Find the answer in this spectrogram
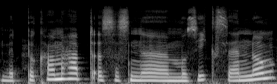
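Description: Fairly slow female speech at a medium pitch, with ordinary pitch variation. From Vogtland, Saxony, Germany. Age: 20s. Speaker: radio host and music teacher. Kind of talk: casual music radio chat. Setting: radio studio.

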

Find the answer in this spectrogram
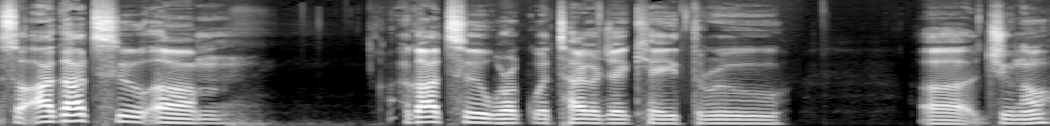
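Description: Recorded dry and close with no echo, a man with an American accent speaks at medium pitch and a very slow pace, with ordinary pitch variation, big swings in loudness and long, frequent pauses. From Los Angeles, US West Coast. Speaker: recording engineer. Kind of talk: interview. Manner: casual.

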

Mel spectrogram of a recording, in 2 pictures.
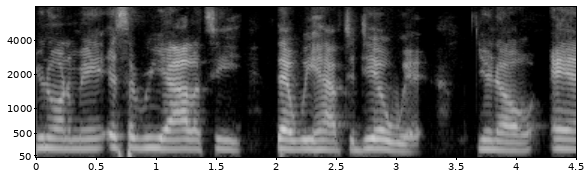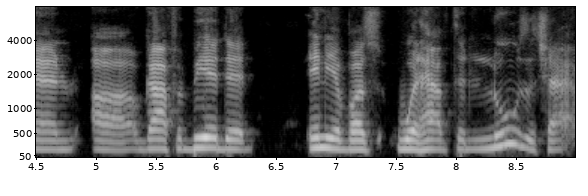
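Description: The speaker talks in an American accent at a fairly slow pace with monotone, flat intonation. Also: man, high pitch for a man. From Chicago. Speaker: podcast host. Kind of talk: casual interview chat.

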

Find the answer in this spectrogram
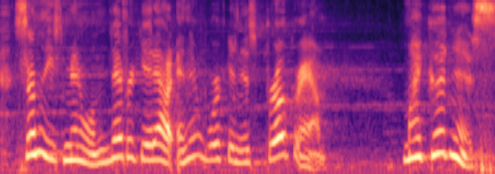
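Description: Her voice high in pitch, a woman talks at a moderate pace with lively intonation. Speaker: recovery speaker. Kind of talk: testimony. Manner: animated.

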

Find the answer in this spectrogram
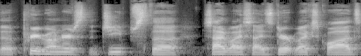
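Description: Moderately paced, a man talks at a medium pitch. He has an ordinary speaking voice. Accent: American. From Michigan, Silver Lake dunes area. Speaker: golf course family member and dune video creator. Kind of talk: casual chat.

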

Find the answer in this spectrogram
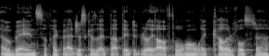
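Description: The speaker is a man with an American accent. His pitch sits fairly low. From US Midwest, northern Indiana. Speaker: graphic designer and clothing brand founder. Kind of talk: casual chat.

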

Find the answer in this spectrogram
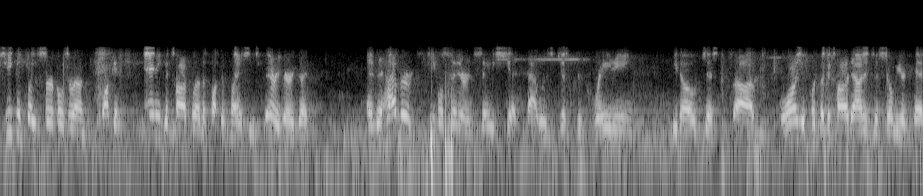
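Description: Over noticeable background noise, a man with a fairly high pitch talks at a moderate pace with very wide pitch swings. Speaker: podcast co-host. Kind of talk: casual chat. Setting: phone call.

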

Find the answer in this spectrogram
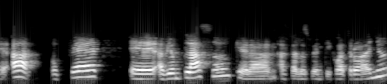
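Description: A woman at a very slow pace. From Bolivia, Cochabamba. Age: 30s. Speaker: immigrant in Germany. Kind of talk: interview.

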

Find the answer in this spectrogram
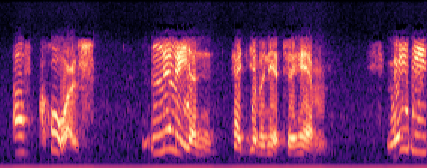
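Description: A woman at a very slow pace. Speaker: author and radio talk host. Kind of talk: interview.

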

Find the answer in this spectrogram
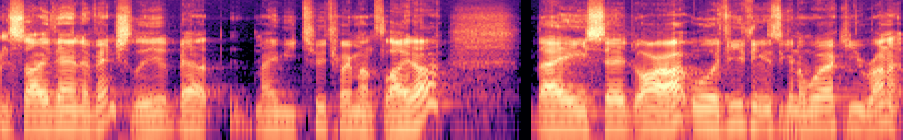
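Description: Very fast, monotone speech with flat intonation and an Australian accent. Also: man, fairly high pitch for a man. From Australia, Geelong. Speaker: club promoter and DJ. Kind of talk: casual chat.

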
